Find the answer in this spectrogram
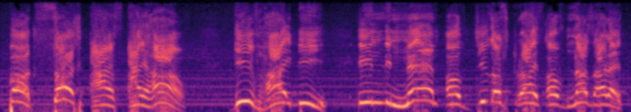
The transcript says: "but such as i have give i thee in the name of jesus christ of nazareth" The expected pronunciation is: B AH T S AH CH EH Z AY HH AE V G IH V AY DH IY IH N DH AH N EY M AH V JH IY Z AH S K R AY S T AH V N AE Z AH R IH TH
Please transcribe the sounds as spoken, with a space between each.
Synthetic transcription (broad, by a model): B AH T S AH CH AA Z AY HH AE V G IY V AY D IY IH N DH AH N EY M AH V JH IY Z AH S K R AY S T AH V N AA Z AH R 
